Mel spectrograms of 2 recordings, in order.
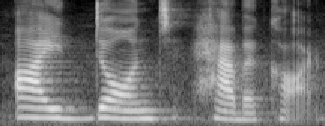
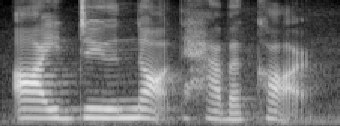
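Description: First: The negative is said as one contracted word. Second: The negative is said as two full words. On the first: "вони скорочують do not і виходить don't" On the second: "заперечення «не маю» в англійській мові звучить як do not"

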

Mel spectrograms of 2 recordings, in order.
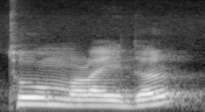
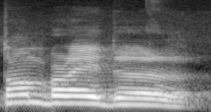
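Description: First: The b at the end of Tomb is silent. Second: The b at the end of Tomb is pronounced. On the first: The speaker calls it right. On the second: The speaker calls it wrong.

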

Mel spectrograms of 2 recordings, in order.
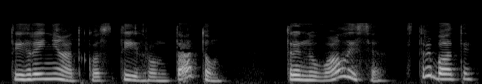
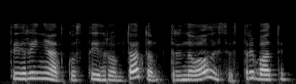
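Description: First: It is said at a slow pace. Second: It is said at a faster pace. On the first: "Спочатку повільно" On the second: "а потім прискорюй темп"

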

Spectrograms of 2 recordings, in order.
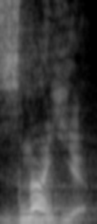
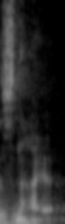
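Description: First: The y-glide before the last vowel is clearly pronounced. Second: The y-glide before the last vowel is blurred away. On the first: The speaker calls it right. "Утровано вимовляти йотовані літери" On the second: The speaker calls it wrong. "а не «знає»"

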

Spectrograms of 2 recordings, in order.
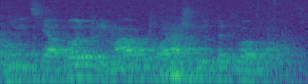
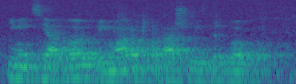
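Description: No difference in how they are said.

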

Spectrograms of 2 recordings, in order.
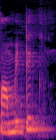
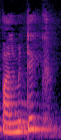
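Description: First: No L sound is heard before the M. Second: An L sound is heard before the M. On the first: It is the actual pronunciation. "इसका जो pronunciation है वो है पामिटिक" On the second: It helps to remember the spelling. "पाल्मिटिक इसलिए बोलते हैं क्योंकि spelling याद रहता है"

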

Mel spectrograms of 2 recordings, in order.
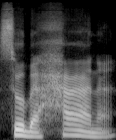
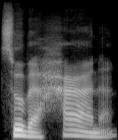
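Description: The two takes are said the same way.

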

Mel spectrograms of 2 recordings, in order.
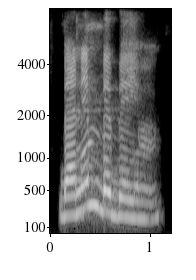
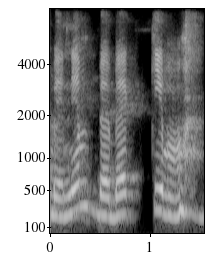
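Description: First: The k is softened into a soft g. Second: The k is kept as a hard k. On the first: The speaker calls it right. "K ini diubah menjadi yumushak G untuk penghalusannya" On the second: The speaker calls it wrong. "Bukan benim bebekim"

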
